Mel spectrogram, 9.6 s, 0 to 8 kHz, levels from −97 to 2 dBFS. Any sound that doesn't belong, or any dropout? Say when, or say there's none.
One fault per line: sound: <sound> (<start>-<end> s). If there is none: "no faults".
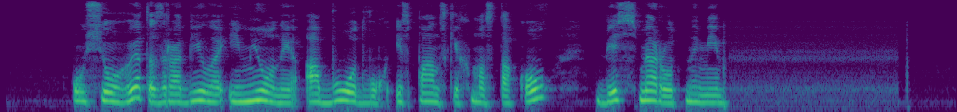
no faults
